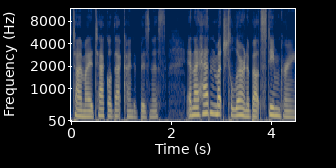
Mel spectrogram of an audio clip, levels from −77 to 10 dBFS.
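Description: A speech clip, and from about 2.51 s to the end it picks up sample clock jitter: the converter's timing wobbles by something like a microsecond or two, so each sample lands a touch off. That puts a gritty hiss roughly 40 dB under the speech, worst on loud, bright sounds and gone in the pauses.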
